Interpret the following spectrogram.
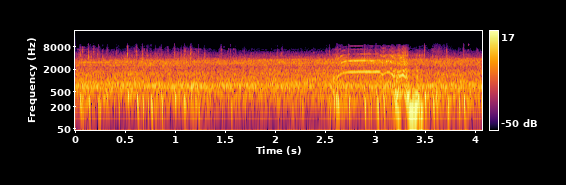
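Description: Horses' hooves clattering in a quick, uneven run over a steady noisy background, with one horse whinnying loudly for about a second near the end.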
